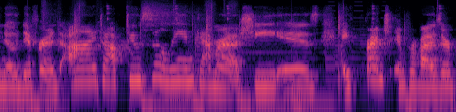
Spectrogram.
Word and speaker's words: Celine Camera: way from luxembourg the very kind and wonderful celine camera in fact is that how you pronounce your name or am i saying it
